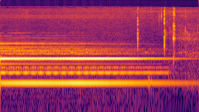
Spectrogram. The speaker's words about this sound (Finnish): Joo. Siinä oli viimeinen kongin kumahdus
